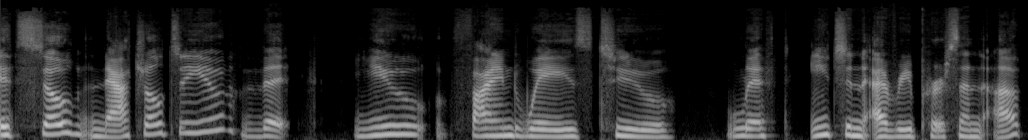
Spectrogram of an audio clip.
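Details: Adult woman speaking; typical speech.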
